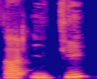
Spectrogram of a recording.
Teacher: our H, which is completely silent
